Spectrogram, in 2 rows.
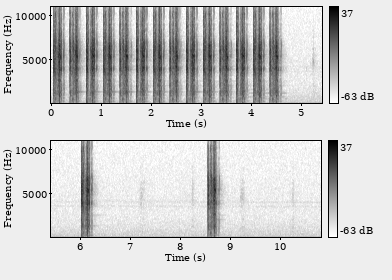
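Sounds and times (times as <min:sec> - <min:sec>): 
Sony Alpha DSLR-A850 camera shutter continuous RAW shooting: 0:00.0 - 0:04.7, 0:06.0 - 0:06.4, 0:08.5 - 0:08.9.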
